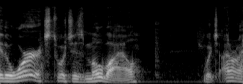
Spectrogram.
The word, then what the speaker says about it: Mobile: all the time so I live in Mobile Alabama where the emphasis is on the last syllable but a lot of people say Mobile Alabama which is wrong some people say Mobile which is really wrong and even some people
